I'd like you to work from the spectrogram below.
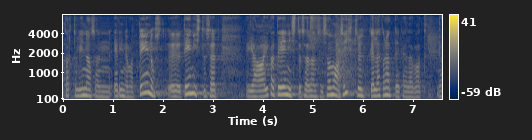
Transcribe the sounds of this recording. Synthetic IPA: t̪ɑrt̪ːˑulinːɑso̞ne̞ɾine̞vɑd̪̥t̪eːnust̪e̞ːnʲist̪use̞d̪̥ | jɑiɡ̥ɑt̪e̞ːnʲist̪use̞lo̞nsiso̞mɑsiht̪ryhmke̞lːe̞konɑd̪̥̚t̪e̞ɡ̥e̞le̞vɑd̪̥ | jɑ

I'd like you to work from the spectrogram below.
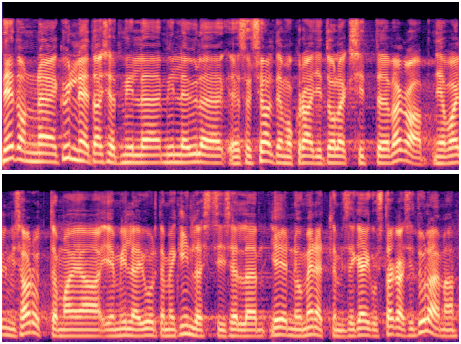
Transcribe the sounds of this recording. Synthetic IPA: ne̞ːd̪̥o̞nkylne̞ːd̪ɑsʲjɑd̪milːemilːeyleso̞t̪siɑld̪e̞mo̞krɑːd̪̥id̪o̞le̞ksid̪̥væɡ̥ɑjɑvɑlʲmisɑɾut̪ːˑɑmɑjɑjɑmilːejuːɾd̪e̞me̞kind̪lɑst̪ise̞lːe̞e̞ːlnəwme̞net̪le̞mise̞kæjɡ̥ust̪ɑɡ̥ɑsit̪ule̞mɑ

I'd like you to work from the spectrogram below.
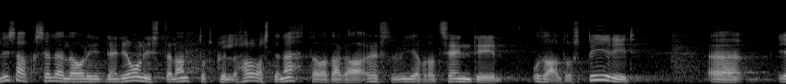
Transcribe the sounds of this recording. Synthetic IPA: lisɑksːe̞lːe̞leo̞lʲid̪̥ned̪jo̞ːnʲist̪e̞lɑnt̪ːˑud̪̥kylɦɑlvɑst̪inæht̪ɑvɑd̪ɑɡ̥ɑyheksɑ̥kymnd̪viːjepro̞t̪se̞nʲd̪̥i | usɑ̰ld̪uspiːɾid̪̥ | j

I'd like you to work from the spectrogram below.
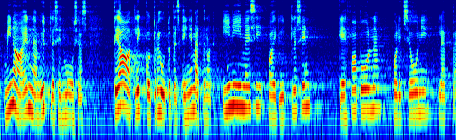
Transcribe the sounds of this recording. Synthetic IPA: minɑe̞nːe̞myt̪ːˑle̞sinmuːsjɑs | t̪e̞ɑd̪̥likːˑult̪ˑrɤɦut̪ːˑɑd̪̥e̞se̞jnime̞t̪ːˑɑnud̪̥inʲime̞sivɑjd̪̥yt̪ːˑle̞sin | ke̞fɑpo̞ːlne̞koɑlʲit̪sio̞ːnʲile̞pːḛ

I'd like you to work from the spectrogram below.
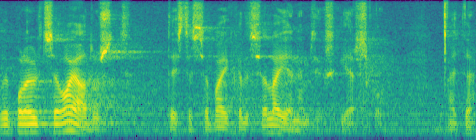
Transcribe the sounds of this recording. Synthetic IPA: vɤjb̥o̞lːɑylt̪se̞vɑjɑd̪̥ust̪ | t̪ːe̞jst̪e̞sːepɑjkːˑɑd̪̥e̞sːelɑje̞ne̞mise̞kskḭḛrskṵ | ɑ̰jt̪ːˑæh

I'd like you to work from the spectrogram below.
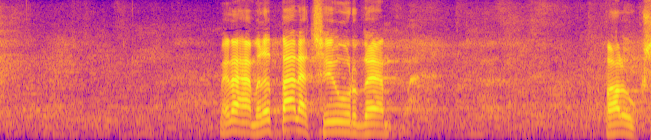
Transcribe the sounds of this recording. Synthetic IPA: melæhemːoleppælet̪sejuːrd̪eːˑ | pɑluks

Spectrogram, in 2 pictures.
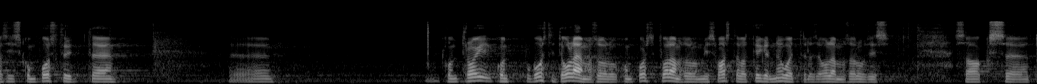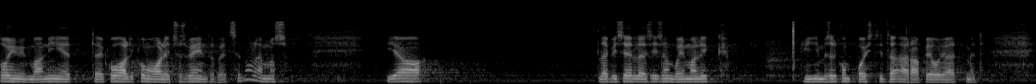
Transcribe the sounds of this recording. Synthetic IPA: sisko̞mpːˑo̞st̪ɾit̪ːe | kont̪rokoo̞st̪ɾit̪ːeo̞le̞mɑso̞luko̞mpːˑo̞sʲt̪ɾit̪eo̞le̞mɑso̞lumisvɑst̪ɑvɑd̪̥̚kɤjɡilnɤwet̪ːˑeleseo̞le̞mɑsolusis | sɑːkst̪o̞jmimɑniːe̞t̪ːko̞ɦɑlikːˑo̞mɑvɑlʲit̪susve̞ːnd̪ɑbe̞t̪se̞ono̞le̞mɑs | jɑ | læbise̞lːesis̬o̞nvɤjmɑlikː | inime̞s̬e̞lko̞mpːo̞sʲt̪id̪̥ɑæɾɑpeo̞jæːt̪ˑme̞d̪̥

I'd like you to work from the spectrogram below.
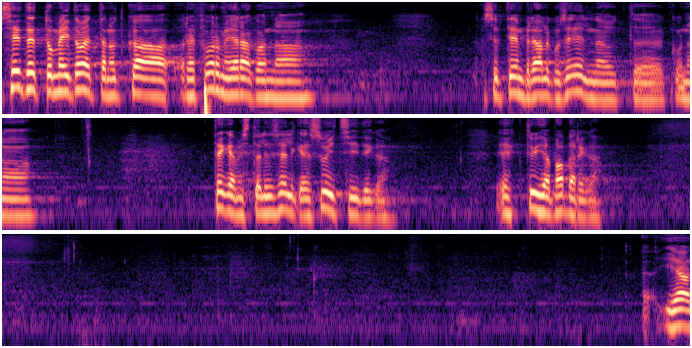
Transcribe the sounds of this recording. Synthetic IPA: se̞ːt̪ɤ̞t̪ːume̞jt̪o̞e̞t̪ˑːɑnud̪̥kɑre̞fo̞rmieɾɑko̞nːɑ | se̞p̚t̪e̞mbriɑlɡ̥usee̞ːlnəwd̪̥kṵnɑ | t̪e̞ɡ̥e̞mist̪o̞lʲis̬e̞lɡe̞suit̪siːd̪iɡ̥ɑ | e̞hkt̪yhjɑpɑb̥e̞ɾiɡ̥ɑ | jɑ

